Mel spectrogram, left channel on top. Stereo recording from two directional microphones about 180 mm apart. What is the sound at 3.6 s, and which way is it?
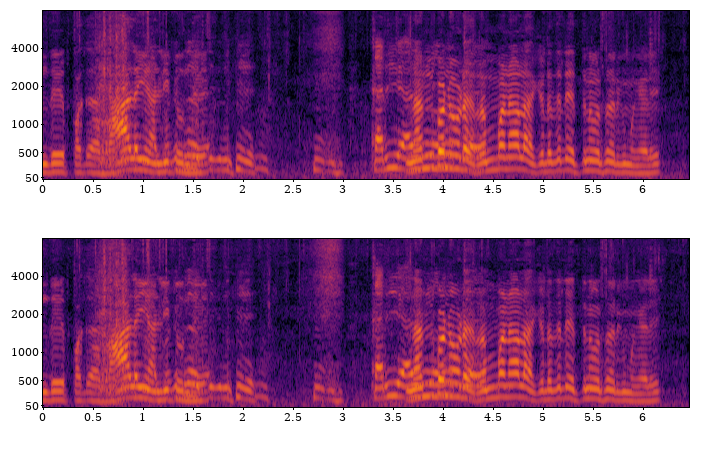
Speech, 25° left (ahead or behind).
